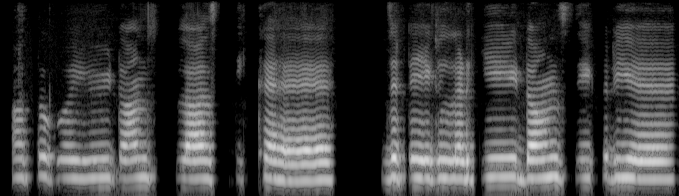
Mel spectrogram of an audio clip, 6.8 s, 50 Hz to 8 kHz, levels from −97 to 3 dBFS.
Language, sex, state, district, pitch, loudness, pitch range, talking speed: Rajasthani, female, Rajasthan, Nagaur, 240 Hz, -22 LUFS, 230-250 Hz, 125 wpm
